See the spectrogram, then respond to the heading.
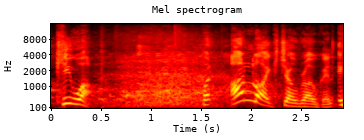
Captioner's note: audience laughs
